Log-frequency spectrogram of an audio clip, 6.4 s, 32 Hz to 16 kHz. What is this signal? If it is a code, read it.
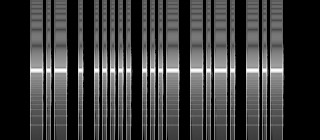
Morse code, heard as a keyed tone, about 15 wpm, 700 Hz. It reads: KE5VCK
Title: USA Call Signs Repeated 2x 15wpm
